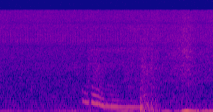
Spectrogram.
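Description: A short vocal sound about a second in, gliding down in pitch and then holding briefly, followed by a low thump near the end.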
